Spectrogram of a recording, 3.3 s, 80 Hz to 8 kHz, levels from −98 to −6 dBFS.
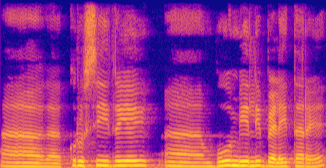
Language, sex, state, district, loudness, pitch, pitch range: Kannada, female, Karnataka, Mysore, -15 LUFS, 190 Hz, 180-215 Hz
